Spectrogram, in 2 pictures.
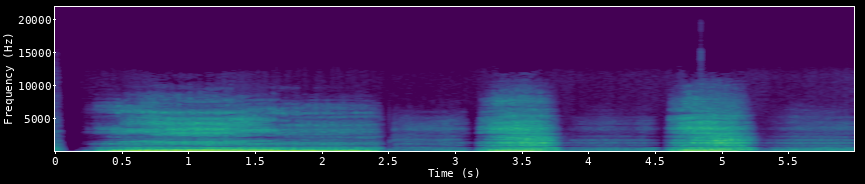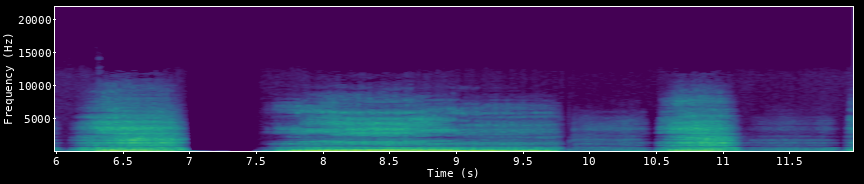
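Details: Brown bear making deep, rumbling grunts: a long low growl followed by several short breathy bursts, the pattern repeating twice with brief pauses between.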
